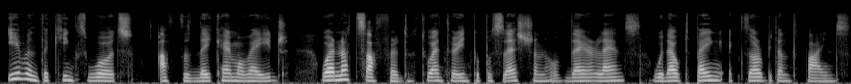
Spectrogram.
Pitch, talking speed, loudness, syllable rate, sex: 170 Hz, 160 wpm, -22 LUFS, 5.1 syllables/s, female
